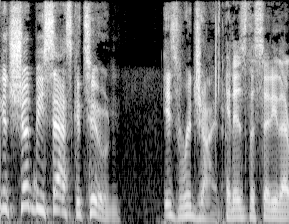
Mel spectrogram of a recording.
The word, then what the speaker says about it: Regina: The capital of Saskatchewan, while it sounds like it should be Saskatoon, is Regina. It is the city that rhymes with right.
